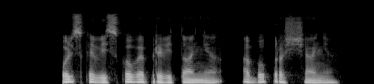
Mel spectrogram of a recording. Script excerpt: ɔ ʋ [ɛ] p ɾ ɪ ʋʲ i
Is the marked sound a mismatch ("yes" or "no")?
no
